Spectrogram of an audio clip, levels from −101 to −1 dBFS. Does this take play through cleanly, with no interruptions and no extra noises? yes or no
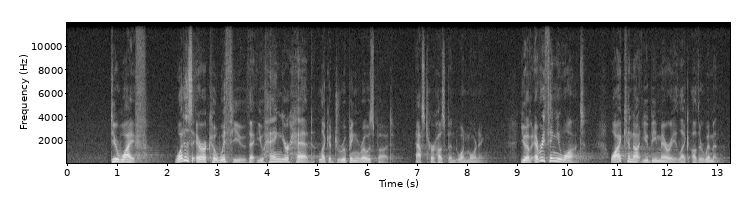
yes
